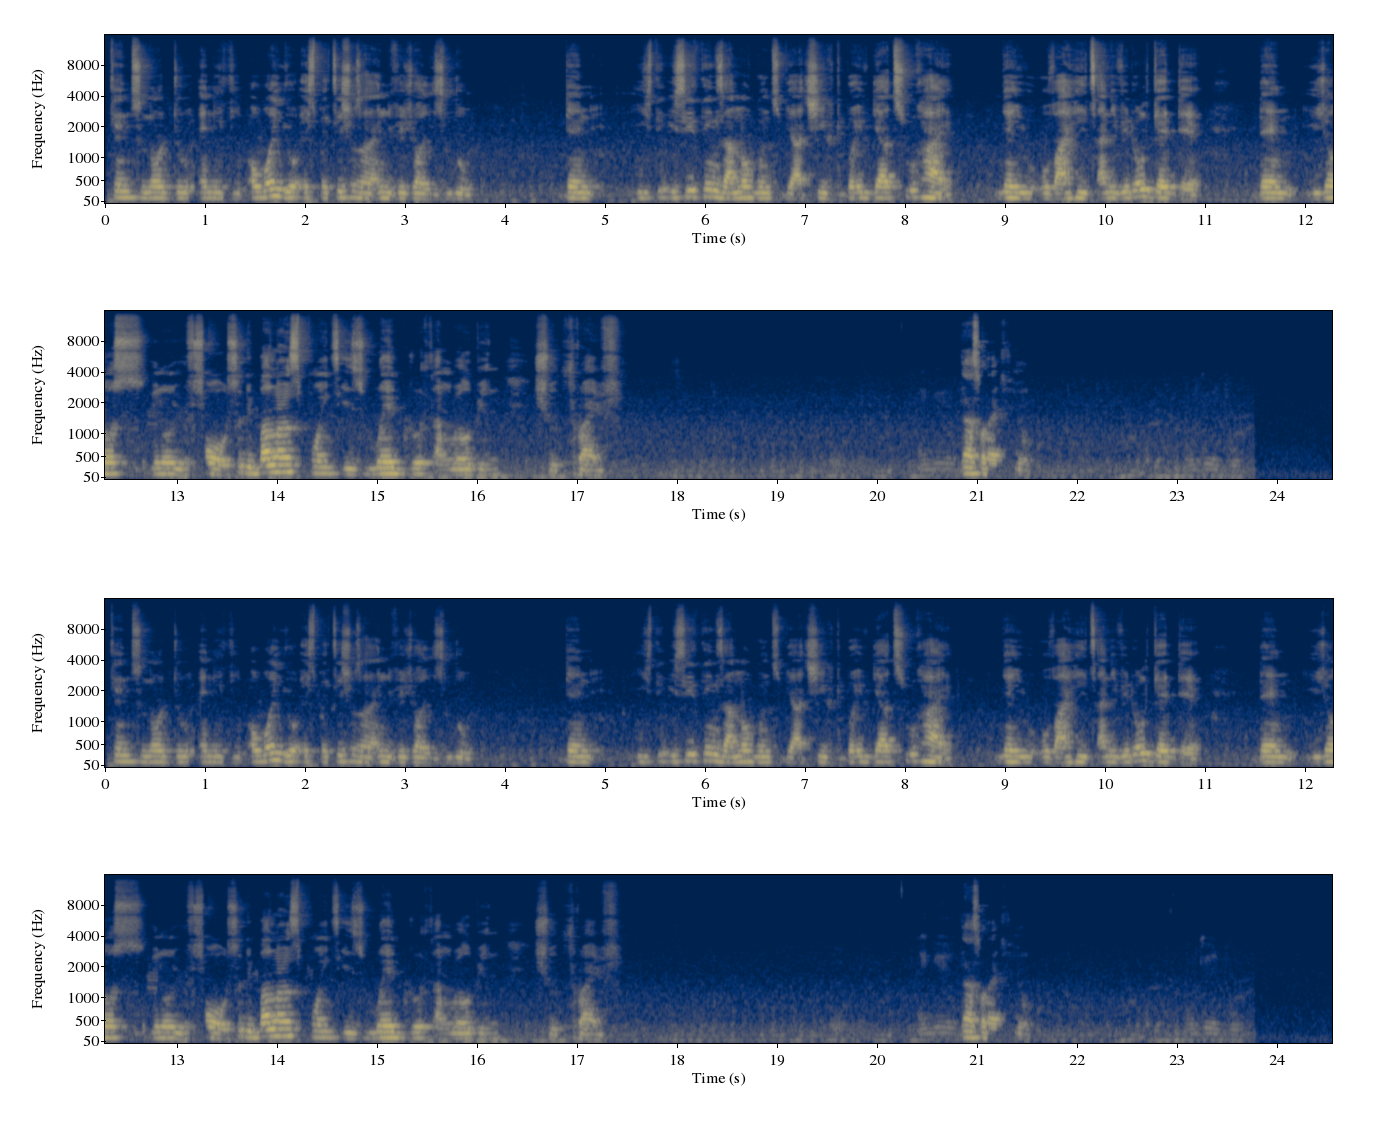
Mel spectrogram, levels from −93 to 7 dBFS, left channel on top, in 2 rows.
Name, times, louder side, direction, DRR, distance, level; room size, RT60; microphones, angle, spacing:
voice 1, 0.1-3.7 4.6-5.0 5.3-8.5 8.9-11.0 11.5-16.2 16.6-17.4 20.8-21.6, left 3 dB, 30° left, 0.4 m, -26 dB
voice 2, 20.4-20.8 23.1-23.8, right 1 dB, 90° right, 3.3 m, -52 dB
head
